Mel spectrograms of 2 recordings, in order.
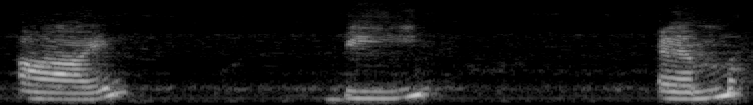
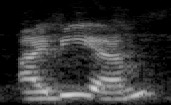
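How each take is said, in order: First: Each letter is separated by a one-second pause. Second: The letters are run together as one chunk. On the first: "with one second in between each" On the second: "I'm going to read them in a different way"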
